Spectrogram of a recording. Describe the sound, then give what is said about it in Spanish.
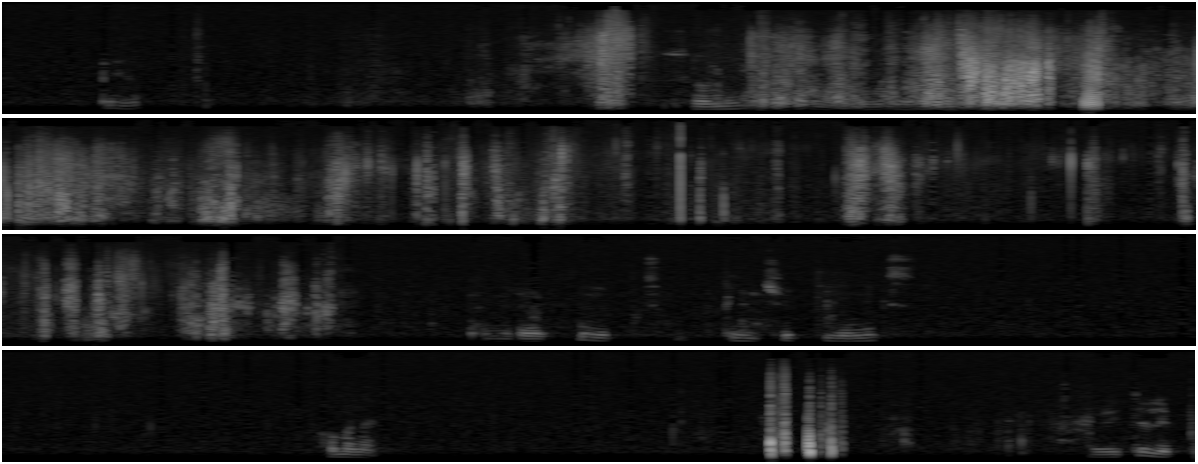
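A Kleenex tissue, used as a noise reducer, rustles and crinkles right against the microphone, loud and crackly for about ten seconds, then thins to scattered rustles with a few brief bits of voice. “Como si fuera acá un reductor de ruido con Kleenex.”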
